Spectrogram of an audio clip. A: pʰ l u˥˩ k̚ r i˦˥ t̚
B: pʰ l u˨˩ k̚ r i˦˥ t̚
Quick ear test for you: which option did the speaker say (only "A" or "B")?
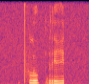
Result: A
